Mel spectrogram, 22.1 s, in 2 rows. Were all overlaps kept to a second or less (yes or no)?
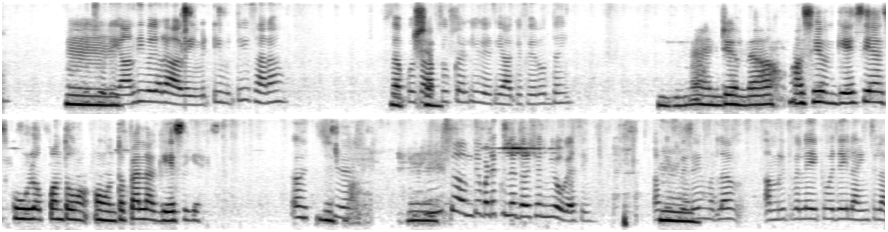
yes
